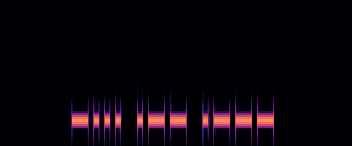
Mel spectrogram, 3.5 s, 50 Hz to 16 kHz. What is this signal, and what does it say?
Morse code, heard as a keyed tone, about 22 wpm, 700 Hz. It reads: BWJ
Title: USA Call Sign Postfixes - 3 Letters 22wpm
